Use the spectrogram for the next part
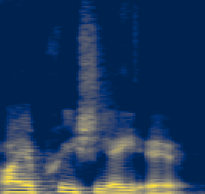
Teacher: whereas in British English we say I appreciate it. And if I'm not pronouncing the T with a true T but instead with a glottal T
